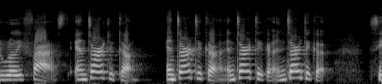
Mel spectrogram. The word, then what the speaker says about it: Antarctica: when you say it you can start with the first syllable which is an the second syllable is Arc keep in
